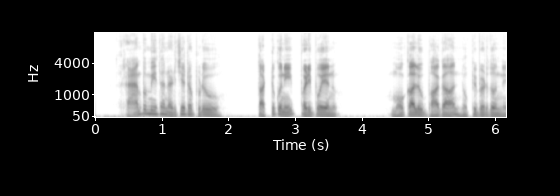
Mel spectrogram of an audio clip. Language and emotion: Telugu, sad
